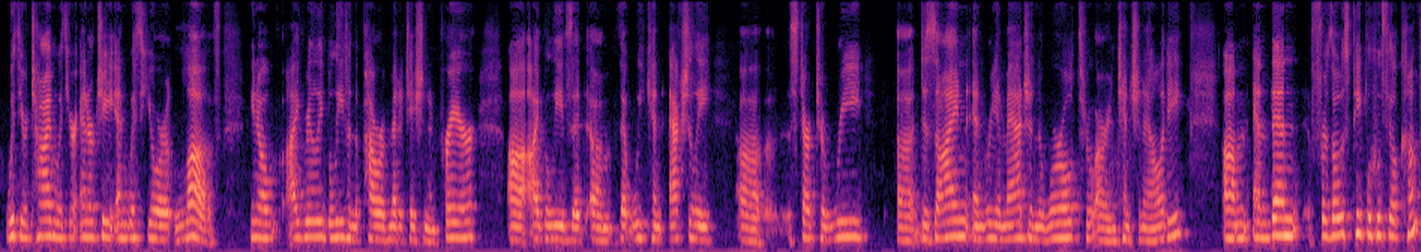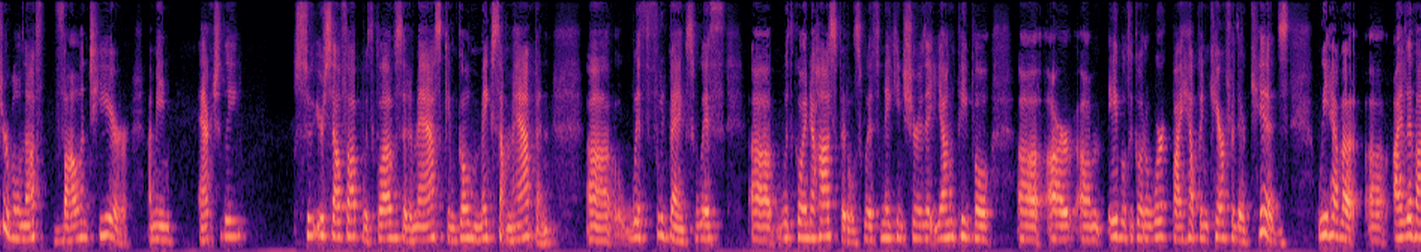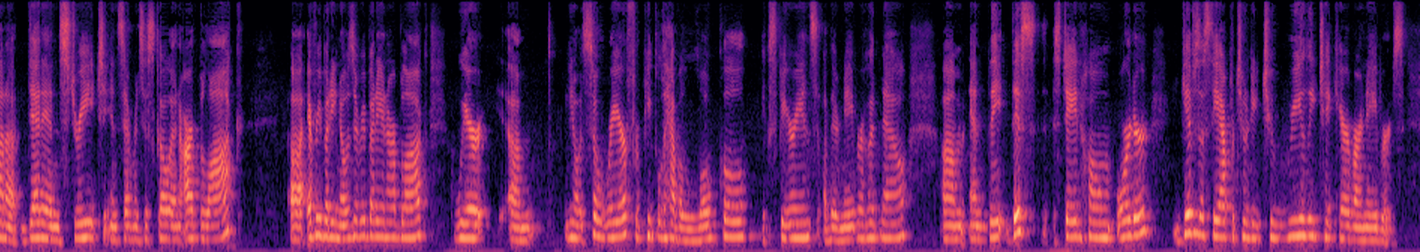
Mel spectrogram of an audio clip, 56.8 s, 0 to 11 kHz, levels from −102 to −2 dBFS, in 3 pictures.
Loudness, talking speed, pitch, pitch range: -28 LUFS, 170 wpm, 190 Hz, 175-205 Hz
